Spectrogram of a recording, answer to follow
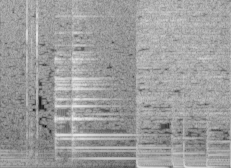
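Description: Electronic background music: a bright bell-like chime rings about half a second in. Then a heavy beat with deep bass kicks comes in, about two a second.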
